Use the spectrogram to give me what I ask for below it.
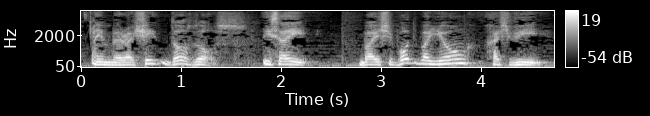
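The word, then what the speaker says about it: וישבת: Dice, y descansó, es decir, esto se pronuncia Vaishbot en el séptimo día, ¿no?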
